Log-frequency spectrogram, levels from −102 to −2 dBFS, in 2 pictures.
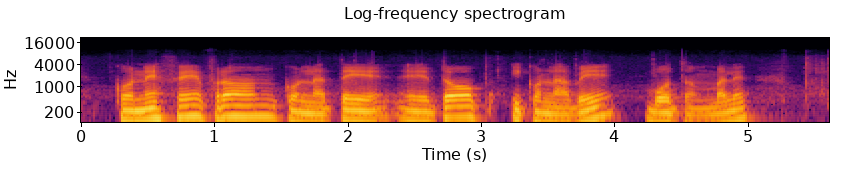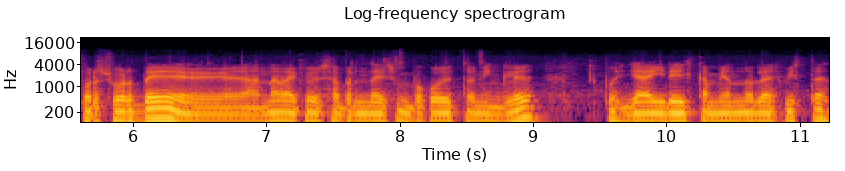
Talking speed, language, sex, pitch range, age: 180 wpm, English, male, 100-125 Hz, 30-49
